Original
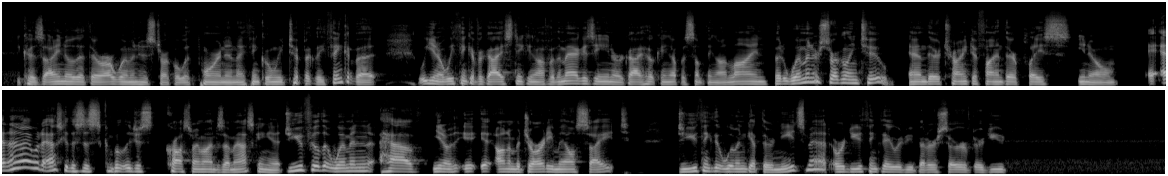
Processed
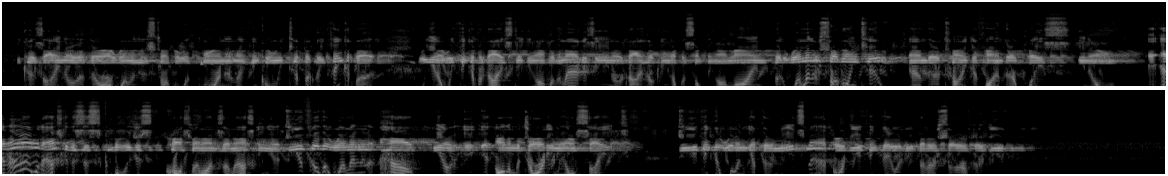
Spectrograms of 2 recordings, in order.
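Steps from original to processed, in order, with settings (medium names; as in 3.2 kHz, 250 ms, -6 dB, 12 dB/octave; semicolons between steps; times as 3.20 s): split-band scrambler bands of 1 kHz; repeats whose band climbs or falls 102 ms, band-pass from 790 Hz, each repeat 0.7 oct, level -8 dB; trim -6.5 dB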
